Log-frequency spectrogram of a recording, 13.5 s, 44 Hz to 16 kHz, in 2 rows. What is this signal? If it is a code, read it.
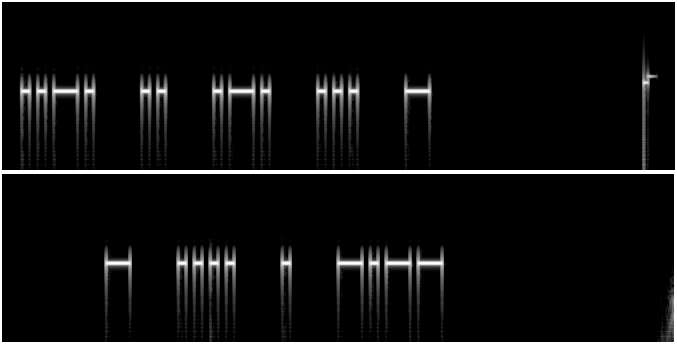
Morse code, heard as a keyed tone, about 15 wpm, spaced as for 11 wpm, 700 Hz. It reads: FIRST THEY
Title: 2x Character Spacing - Top 100 Words - 15wpm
